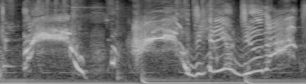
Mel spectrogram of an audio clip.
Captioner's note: Tana screaming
